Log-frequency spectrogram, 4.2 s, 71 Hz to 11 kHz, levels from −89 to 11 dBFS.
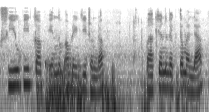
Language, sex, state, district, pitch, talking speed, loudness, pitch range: Malayalam, female, Kerala, Kollam, 190 Hz, 100 wpm, -12 LUFS, 170-220 Hz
